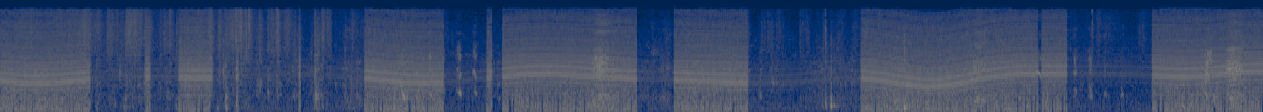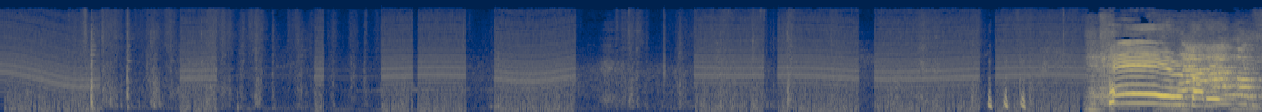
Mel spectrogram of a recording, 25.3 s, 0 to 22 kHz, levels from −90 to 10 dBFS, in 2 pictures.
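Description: Throughout the sound, computer activity noise adds a chirping buzz pulsing about a hundred times a second, around 30 dB down, shifting with processor load, unlike steady mains hum.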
